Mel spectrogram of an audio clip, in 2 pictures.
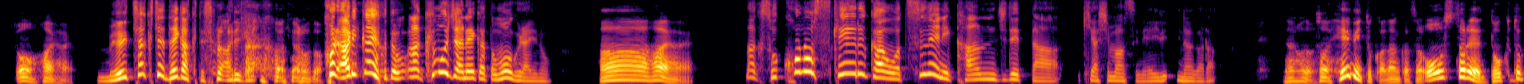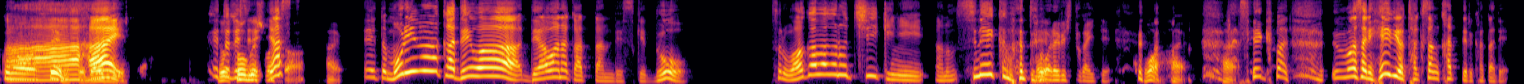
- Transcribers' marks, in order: laugh; other noise; laughing while speaking: "スネークマンと呼ばれる人がいて、すごい"
- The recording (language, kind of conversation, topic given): Japanese, podcast, 好奇心に導かれて訪れた場所について、どんな体験をしましたか？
